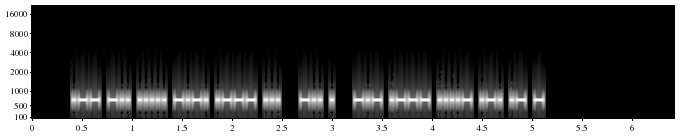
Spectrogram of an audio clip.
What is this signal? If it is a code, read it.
Morse code, heard as a keyed tone, about 40 wpm, 700 Hz. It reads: WD5CJS DE KJ4RAT
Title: USA Callsign DE Callsign 40wpm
